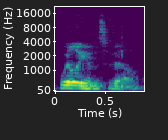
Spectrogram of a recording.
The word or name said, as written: Williamsville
